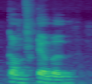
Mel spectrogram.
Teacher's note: in this word we have 3 syllables, not 4. It's pronounced as comfortable, not comfortable.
